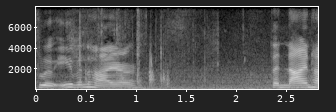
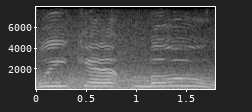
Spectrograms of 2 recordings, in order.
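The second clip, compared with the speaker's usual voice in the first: put-on higher, drawn-out young frog voice; young frog calling; 7 semitones higher, much slower than usual. A narrator's reading. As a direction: call out slowly as a squashed little frog. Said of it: "one called".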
